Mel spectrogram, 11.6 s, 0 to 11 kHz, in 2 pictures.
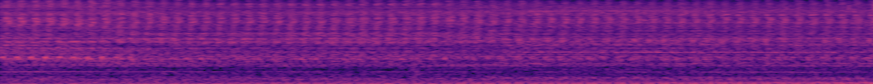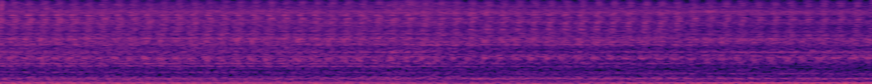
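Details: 2004 Acura RL auction car, 158 miles shown, half tank of gas, started with jump pack; light quick ticking about two or three per second over low idle, oil being topped up; engine ticking at idle, cause unconfirmed.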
